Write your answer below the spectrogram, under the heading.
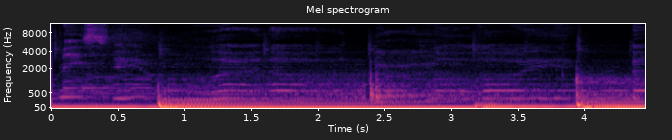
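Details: Soft, sustained instrumental music with low held tones and no animal voices. Gentle chord changes mark the passage, and no calls or other natural sounds come through.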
